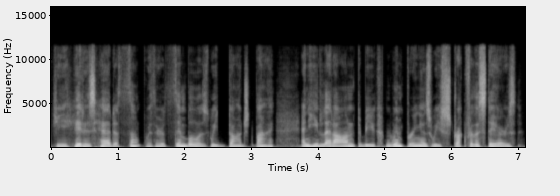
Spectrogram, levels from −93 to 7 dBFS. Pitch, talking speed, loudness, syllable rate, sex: 145 Hz, 220 wpm, -19 LUFS, 4.7 syllables/s, male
